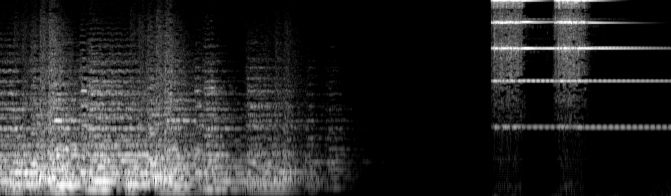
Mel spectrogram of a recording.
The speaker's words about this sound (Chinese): 当亚瑟按响维亚波拉大街那幢豪华住宅的门铃时，天早已黑了下来。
